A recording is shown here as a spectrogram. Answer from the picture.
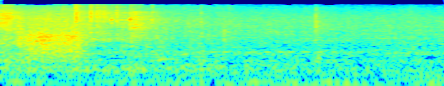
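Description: A brief rustle near the start, then a faint steady low hum with light hiss.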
